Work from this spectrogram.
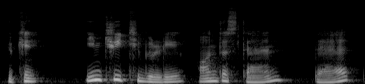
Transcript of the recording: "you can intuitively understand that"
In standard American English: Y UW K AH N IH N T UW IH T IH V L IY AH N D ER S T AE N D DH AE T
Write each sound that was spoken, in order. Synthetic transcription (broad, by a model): Y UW K AH N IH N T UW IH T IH B L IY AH N D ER S T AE N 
